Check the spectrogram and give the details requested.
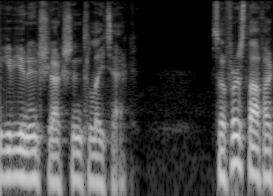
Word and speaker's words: LaTeX: And the pronunciation of LaTeX, that goes back to the people that created it. But Donald Knuth is a famous computer scientist, and he said it's pronounced LaTeX.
